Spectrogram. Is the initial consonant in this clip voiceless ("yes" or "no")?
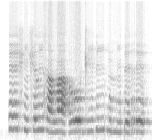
yes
